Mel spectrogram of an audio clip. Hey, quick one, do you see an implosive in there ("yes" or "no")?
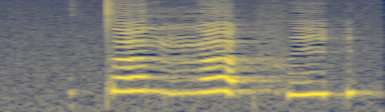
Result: no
